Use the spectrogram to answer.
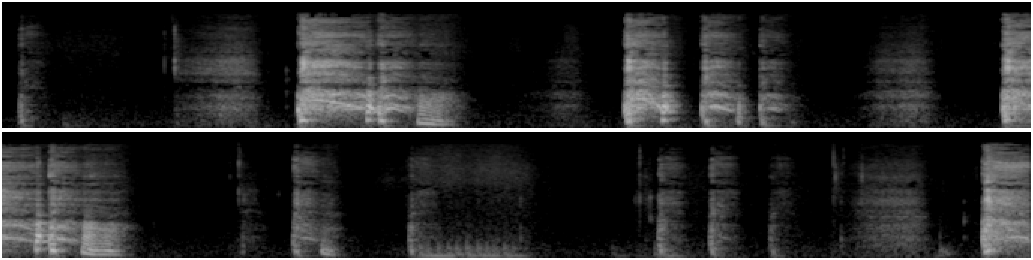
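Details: Repeated harsh coughs in short clusters of one to several bursts, with pauses and throat noises between them, in a small quiet room.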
